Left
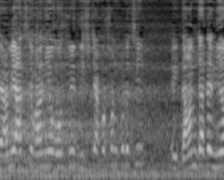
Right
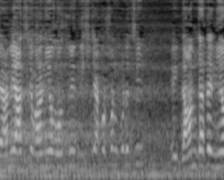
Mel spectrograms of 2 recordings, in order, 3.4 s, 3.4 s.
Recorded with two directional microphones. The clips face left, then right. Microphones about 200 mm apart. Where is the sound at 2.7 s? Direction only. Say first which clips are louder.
Left 1 dB; 5° left (ahead or behind).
